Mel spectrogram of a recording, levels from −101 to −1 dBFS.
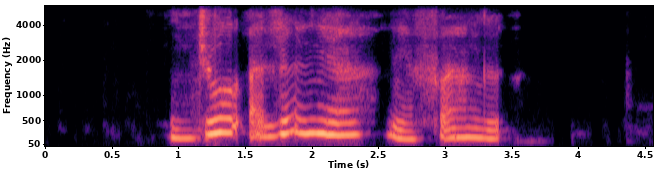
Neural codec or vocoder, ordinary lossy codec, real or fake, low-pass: codec, 16 kHz in and 24 kHz out, 1.1 kbps, FireRedTTS-2 codec; Opus, 24 kbps; fake; 5.4 kHz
